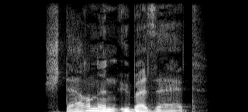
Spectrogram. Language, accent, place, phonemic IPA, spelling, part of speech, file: German, Germany, Berlin, /ˈʃtɛrnən.yːbɐˌzɛːt/, sternenübersät, adjective, De-sternenübersät.ogg
- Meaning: star-strewn, star-studded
